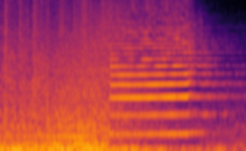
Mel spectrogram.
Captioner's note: horn blast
